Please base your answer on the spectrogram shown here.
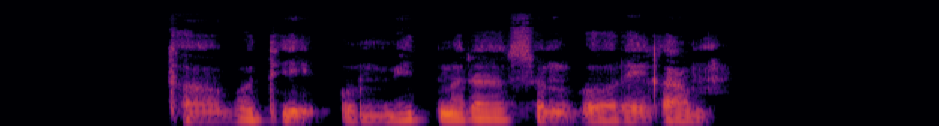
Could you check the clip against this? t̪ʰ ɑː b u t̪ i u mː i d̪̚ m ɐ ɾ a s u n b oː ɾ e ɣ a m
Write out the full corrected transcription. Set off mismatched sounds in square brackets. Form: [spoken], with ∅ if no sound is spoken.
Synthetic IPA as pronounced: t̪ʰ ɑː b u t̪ i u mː i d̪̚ m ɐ ɾ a s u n [ɡ] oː ɾ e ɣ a m

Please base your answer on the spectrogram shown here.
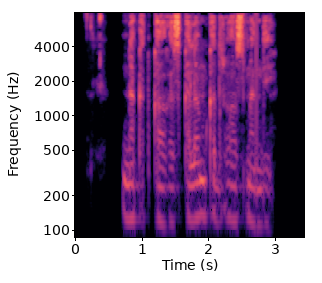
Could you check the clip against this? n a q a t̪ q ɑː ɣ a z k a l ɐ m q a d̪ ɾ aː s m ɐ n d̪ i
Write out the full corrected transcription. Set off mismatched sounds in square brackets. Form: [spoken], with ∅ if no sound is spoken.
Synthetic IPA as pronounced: n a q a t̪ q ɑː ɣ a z [q] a l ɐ m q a d̪ ɾ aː s m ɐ n d̪ i

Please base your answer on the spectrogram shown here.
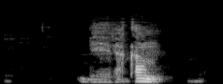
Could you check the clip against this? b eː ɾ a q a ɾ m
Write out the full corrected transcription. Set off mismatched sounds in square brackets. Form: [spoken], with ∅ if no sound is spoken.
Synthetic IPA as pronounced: b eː ɾ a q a [∅] m

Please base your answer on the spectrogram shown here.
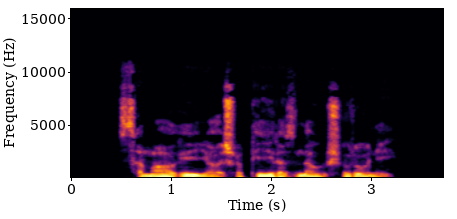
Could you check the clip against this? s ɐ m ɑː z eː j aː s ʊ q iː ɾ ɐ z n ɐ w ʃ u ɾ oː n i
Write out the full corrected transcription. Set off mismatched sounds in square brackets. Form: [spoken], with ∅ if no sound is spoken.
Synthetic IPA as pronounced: s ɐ m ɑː [ɣ] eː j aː [ʃ] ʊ q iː ɾ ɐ z n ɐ w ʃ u ɾ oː n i

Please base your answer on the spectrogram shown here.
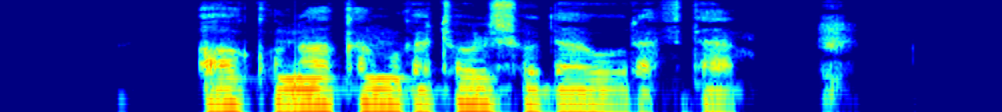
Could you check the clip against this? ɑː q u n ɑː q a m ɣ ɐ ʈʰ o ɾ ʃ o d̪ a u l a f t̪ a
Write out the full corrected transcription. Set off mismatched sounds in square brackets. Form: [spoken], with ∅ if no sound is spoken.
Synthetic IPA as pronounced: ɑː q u n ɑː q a m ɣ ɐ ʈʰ o [l] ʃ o d̪ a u [ɾ] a f t̪ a

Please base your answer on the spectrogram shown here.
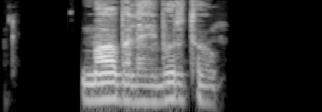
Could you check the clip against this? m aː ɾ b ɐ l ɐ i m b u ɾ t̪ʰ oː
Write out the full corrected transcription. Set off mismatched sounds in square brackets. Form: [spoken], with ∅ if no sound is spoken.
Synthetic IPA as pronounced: m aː [∅] b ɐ l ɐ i [∅] b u ɾ t̪ʰ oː

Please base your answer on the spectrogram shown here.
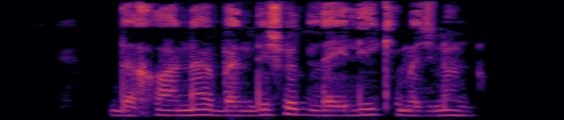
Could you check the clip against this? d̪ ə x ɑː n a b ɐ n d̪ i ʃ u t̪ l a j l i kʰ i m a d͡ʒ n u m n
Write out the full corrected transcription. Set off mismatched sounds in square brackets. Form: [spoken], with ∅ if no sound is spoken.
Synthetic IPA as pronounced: d̪ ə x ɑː n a b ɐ n d̪ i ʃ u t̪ l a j l i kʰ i m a d͡ʒ n u [∅] n

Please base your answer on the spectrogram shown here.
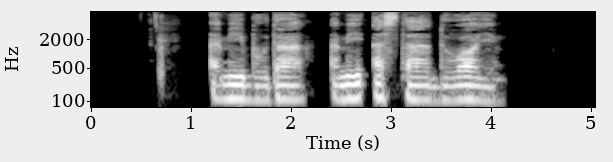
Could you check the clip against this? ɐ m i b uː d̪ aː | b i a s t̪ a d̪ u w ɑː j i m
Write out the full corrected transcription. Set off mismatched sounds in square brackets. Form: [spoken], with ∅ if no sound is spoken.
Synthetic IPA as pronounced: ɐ m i b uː d̪ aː | [m] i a s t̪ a d̪ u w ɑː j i m

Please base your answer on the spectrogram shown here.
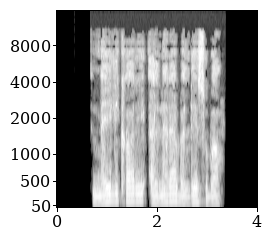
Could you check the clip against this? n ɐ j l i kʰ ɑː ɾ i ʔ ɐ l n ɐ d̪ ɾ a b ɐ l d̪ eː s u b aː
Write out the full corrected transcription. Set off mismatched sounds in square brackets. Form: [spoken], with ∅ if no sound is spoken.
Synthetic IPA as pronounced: n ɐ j l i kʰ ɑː ɾ i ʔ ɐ l n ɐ [∅] ɾ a b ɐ l d̪ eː s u b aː

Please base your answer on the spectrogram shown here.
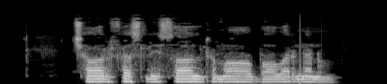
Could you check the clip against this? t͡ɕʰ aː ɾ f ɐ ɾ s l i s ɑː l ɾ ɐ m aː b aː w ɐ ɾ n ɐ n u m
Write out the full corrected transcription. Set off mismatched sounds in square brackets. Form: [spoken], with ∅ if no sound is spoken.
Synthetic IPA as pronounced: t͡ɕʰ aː ɾ f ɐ [∅] s l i s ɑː l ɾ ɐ m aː b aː w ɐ ɾ n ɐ n u m

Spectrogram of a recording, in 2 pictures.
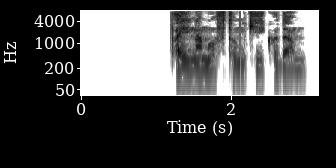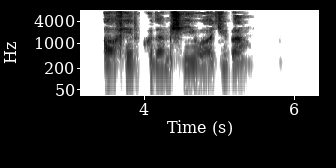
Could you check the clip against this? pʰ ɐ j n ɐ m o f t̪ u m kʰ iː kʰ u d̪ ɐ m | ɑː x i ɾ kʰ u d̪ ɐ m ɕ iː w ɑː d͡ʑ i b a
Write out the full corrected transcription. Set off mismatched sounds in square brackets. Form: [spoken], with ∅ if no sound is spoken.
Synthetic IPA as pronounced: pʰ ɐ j n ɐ m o f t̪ u m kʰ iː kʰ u d̪ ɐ m | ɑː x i ɾ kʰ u d̪ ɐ m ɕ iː w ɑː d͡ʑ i b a

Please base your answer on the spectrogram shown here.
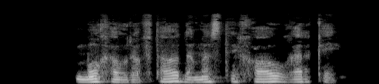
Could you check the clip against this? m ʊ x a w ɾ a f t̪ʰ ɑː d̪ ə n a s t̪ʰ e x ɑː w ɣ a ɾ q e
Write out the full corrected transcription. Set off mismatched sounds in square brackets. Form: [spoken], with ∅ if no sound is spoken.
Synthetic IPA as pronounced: m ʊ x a w ɾ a f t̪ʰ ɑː d̪ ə [m] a s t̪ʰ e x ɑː w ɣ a ɾ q e

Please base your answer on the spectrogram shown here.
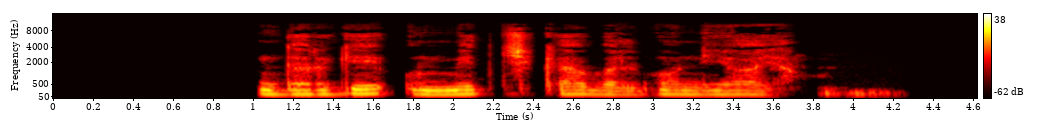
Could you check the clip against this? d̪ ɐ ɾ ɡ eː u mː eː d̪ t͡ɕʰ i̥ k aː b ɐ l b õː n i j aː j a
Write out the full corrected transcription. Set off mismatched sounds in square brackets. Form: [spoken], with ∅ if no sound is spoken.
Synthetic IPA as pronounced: d̪ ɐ ɾ ɡ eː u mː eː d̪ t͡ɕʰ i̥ k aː b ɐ l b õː n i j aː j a

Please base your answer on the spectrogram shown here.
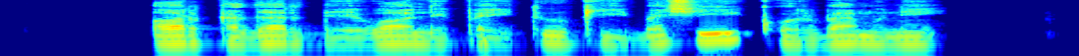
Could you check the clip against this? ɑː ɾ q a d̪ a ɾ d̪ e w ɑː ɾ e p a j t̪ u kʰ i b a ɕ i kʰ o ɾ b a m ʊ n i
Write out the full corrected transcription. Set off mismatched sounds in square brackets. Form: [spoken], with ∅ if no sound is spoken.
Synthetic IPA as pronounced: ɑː ɾ q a d̪ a ɾ d̪ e w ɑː [l] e p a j t̪ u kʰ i b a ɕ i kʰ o ɾ b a m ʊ n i

